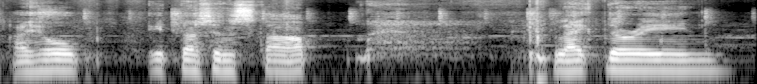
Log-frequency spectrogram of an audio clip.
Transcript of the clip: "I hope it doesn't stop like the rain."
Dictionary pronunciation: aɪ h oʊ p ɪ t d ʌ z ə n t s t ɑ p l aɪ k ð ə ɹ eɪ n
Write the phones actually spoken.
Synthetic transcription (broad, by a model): aɪ h oʊ p ɪ t d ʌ s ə n t s t ɑ p l aɪ k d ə ɹ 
